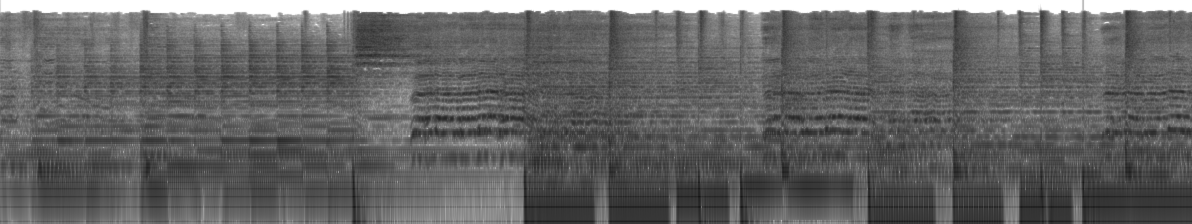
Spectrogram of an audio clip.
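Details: A sung song with a strong beat and full band fills the whole stretch, with no animal sound heard.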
